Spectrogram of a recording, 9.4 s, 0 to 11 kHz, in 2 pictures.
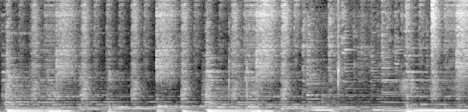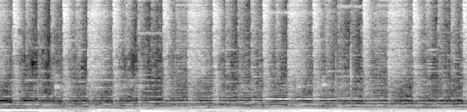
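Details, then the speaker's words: Vintage Telefunken TR 727 amplifier after cleaning controls that had caused crackle and popping: music plays clean and full with solid bass, no crackle or popping; normal amplifier output. "sounds like it's got some good base there decent size transformer"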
